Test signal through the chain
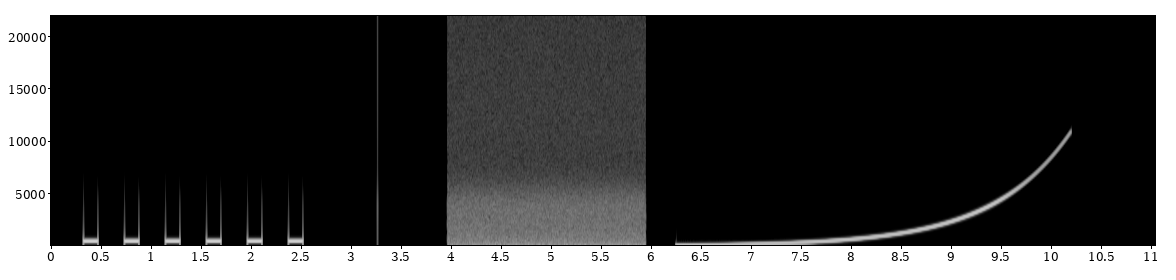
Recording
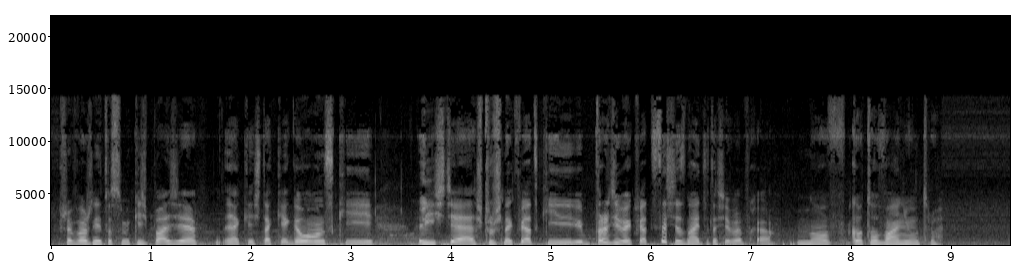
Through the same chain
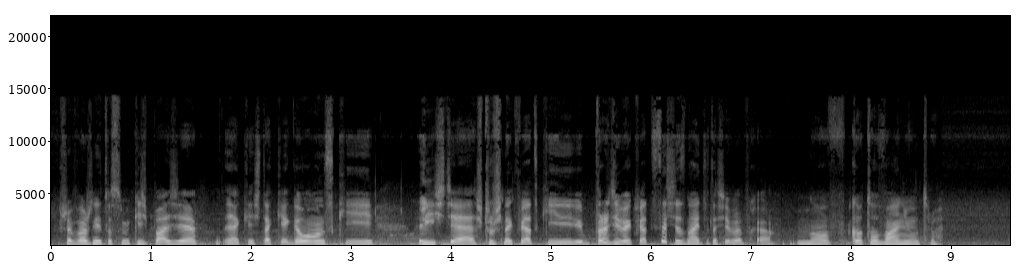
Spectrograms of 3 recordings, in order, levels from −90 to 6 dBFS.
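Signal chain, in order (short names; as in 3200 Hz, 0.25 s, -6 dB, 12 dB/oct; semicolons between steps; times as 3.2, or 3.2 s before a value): resonant high shelf 5500 Hz -9.5 dB, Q 1.5; gain +2.5 dB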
